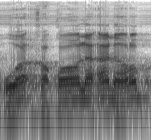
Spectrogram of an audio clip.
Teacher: setiap lafal ana di dalam Al-Quran itu tidak dibaca panjang. Jadi bacanya wa faqala ana rabb, pendek.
